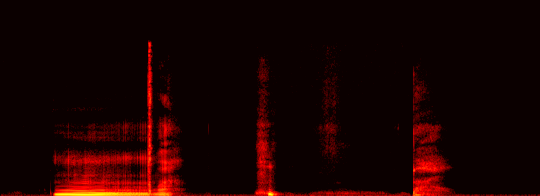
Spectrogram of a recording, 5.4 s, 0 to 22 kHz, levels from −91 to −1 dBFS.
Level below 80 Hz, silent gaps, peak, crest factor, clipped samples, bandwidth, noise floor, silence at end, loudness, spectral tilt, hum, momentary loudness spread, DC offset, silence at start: -72 dBFS; none; -18 dBFS; 16 dB; under 0.1%; 17 kHz; -79 dBFS; 1.05 s; -31 LUFS; -7.5 dB/octave; none; 22 LU; under 0.1%; 0.55 s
